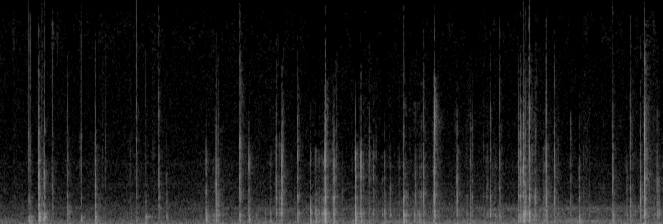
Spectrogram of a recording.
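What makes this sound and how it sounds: Long artificial nails tap and scratch the ridged body of a clear plastic bottle, partly filled with water and tilted in the hands. The result is a quiet, steady run of quick, dry clicks and raspy scrapes with crisp high edges that die away almost instantly.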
